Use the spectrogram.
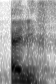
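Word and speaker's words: ألف: গলা এবং মুখের শূন্যস্থান হতে আলিফ হরফটি উচ্চারিত হয়। আমরা সবাই বলি আলিফ।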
